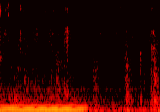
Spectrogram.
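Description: A low, steady rumbling snore from a sleeping dog lasts about a second, then fades to quiet room noise.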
